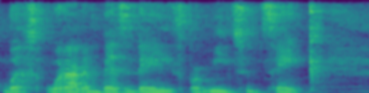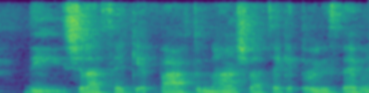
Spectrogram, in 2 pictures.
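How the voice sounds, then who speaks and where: Soft-spoken and somewhat breathy, the voice has a dark, mellow tone and fairly even intonation. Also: woman. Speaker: parenting and fertility vlogger. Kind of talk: casual vlog talk to camera. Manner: soft-spoken, talking low.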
